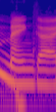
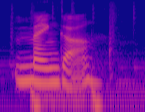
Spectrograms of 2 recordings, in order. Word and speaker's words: manga: saying the uh the I say manga okay I know a lot of people say manga or whatever I'm Australian I butcher the word I don't think it's actually pronounced like this but this is how I take it and I probably won't change manger mate manga is correct for anime oh there are always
